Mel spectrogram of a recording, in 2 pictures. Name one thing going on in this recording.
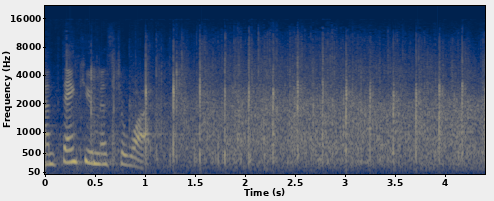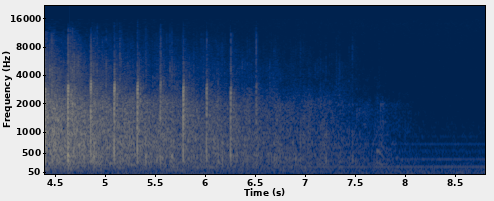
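A woman claps her hands in applause that slowly fades.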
